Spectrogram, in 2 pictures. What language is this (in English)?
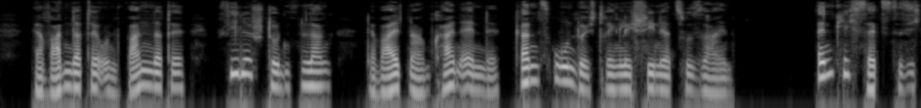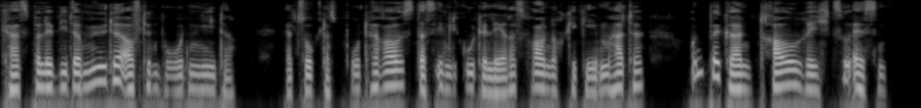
German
